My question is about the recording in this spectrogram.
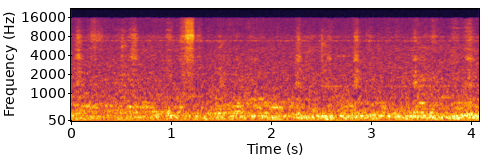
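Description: Ballpoint pen scratching faintly across ruled notebook paper in short writing strokes, one a little louder about a second in.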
